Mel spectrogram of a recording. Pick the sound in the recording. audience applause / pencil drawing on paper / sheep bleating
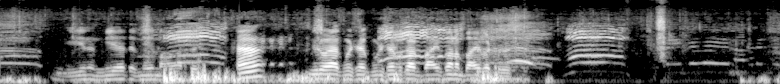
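sheep bleating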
